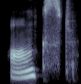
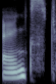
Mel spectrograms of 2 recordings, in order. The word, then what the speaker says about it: Angst: What we're talking about is something that, you know, the German philosophers would call Angst or Angst in English, the pronunciation, and so that is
